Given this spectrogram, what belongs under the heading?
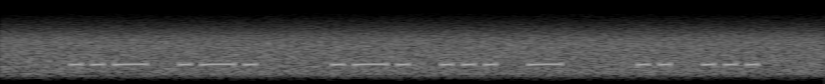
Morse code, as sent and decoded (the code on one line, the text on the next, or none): ..- .-. / .-. ... - / .. ...
UR RST IS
